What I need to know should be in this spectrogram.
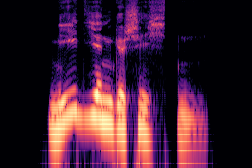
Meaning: plural of Mediengeschichte
- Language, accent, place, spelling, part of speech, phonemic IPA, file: German, Germany, Berlin, Mediengeschichten, noun, /ˈmeːdi̯ənɡəˌʃɪçtnə/, De-Mediengeschichten.ogg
